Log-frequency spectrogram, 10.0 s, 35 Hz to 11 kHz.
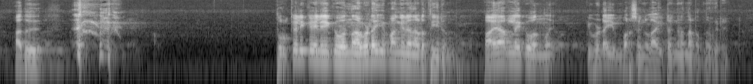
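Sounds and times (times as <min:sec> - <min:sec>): man clearing throat: 0:01.0 - 0:02.0.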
